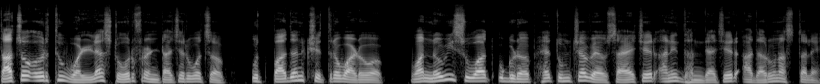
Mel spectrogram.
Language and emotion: Goan Konkani, neutral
